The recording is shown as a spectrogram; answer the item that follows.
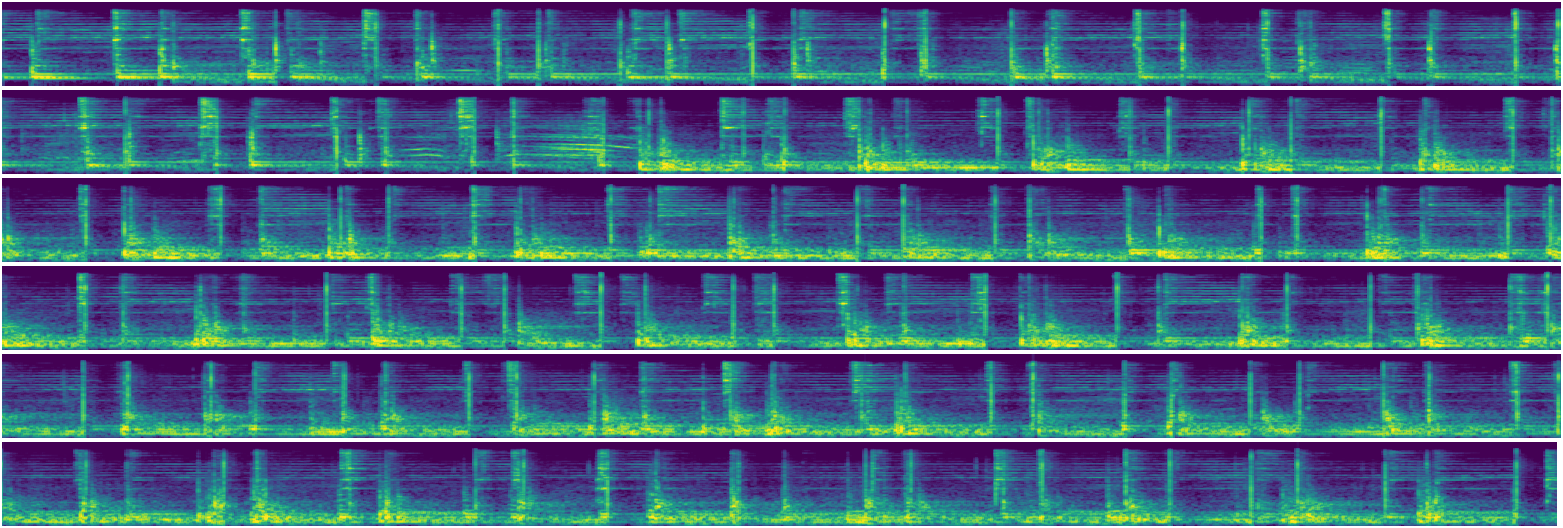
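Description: Japanese wadaiko drum ensemble performing: a fast, dense run of drum strikes and clicking rim hits. Heavier, deeper drum beats join about seven seconds in.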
